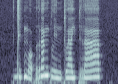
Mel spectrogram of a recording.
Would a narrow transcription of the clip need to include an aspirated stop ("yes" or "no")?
no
